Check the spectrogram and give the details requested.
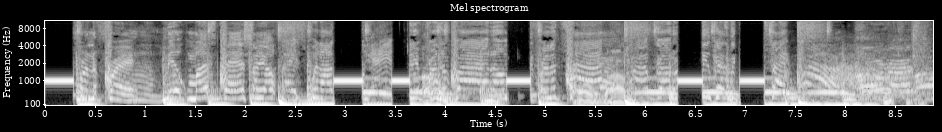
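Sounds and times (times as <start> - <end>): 
short loud single-pitch censor beeps: 0.0 - 0.4, 2.8 - 5.0, 5.8 - 7.6
backing music: 0.3 - 8.8
person singing a sung vocal line: 0.3 - 8.8
speech: 0.6 - 8.8.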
